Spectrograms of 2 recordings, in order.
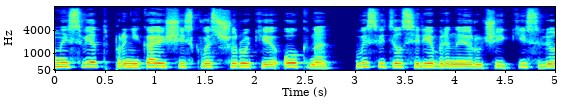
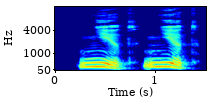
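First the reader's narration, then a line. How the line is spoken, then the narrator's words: Sad. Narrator (Russian): печально сказала она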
